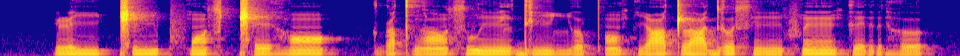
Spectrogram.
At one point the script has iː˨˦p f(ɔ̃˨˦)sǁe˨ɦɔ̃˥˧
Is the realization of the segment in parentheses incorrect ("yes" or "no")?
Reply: no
